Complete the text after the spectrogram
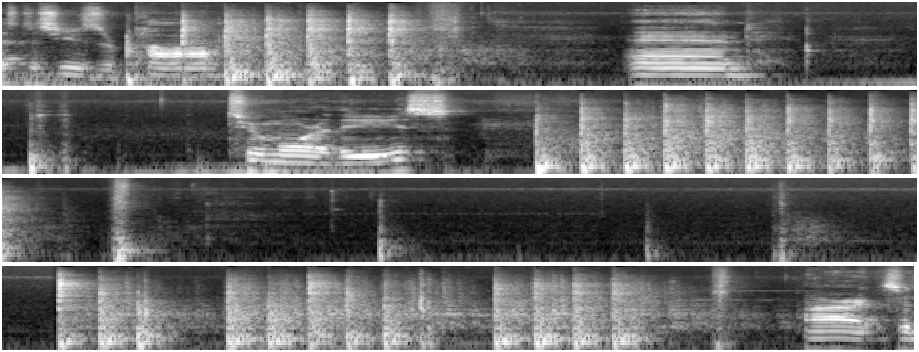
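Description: A hammer taps a chisel against a wall.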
